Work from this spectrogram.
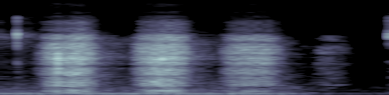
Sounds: Sniff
